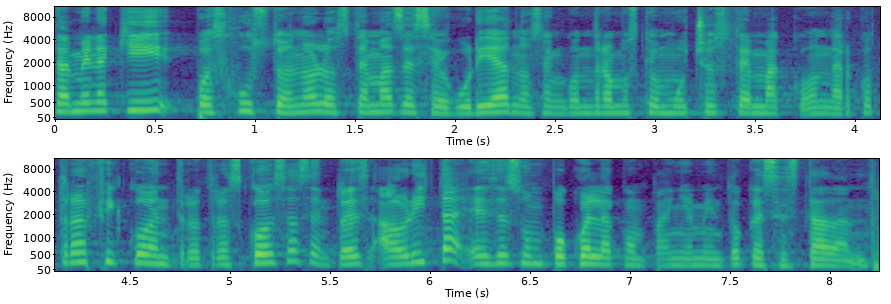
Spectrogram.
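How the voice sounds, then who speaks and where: A woman's voice at a medium pitch, very fast in pace. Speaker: refugee protection officer. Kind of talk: lecture.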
